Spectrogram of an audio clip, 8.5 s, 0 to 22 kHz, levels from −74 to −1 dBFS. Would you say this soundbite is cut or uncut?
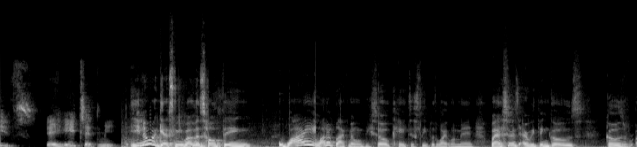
cut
